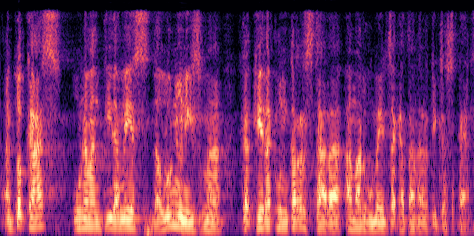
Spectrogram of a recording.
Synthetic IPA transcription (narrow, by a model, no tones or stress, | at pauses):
ənt̪ot̪̚kasunəmənt̪iðəmezd̪əluniunizməkəkeðəkunt̪ɾərəst̪aðəʔəmbəɾɣumenzðəkət̪əðɾat̪ikzəspɛɾs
